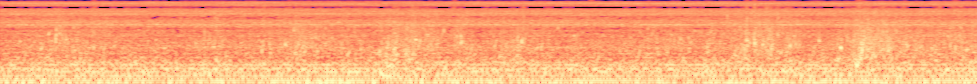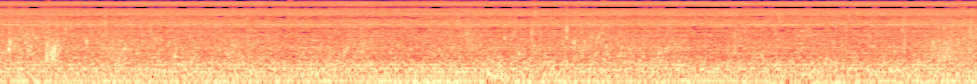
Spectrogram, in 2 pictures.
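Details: Continuous hiss and trickle of water spray with a faint high whine and occasional scraping from an ultrasonic scaler removing tartar during a dental scaling cleaning.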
